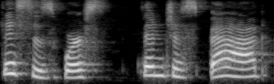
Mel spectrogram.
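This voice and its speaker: A woman's voice: sits high, takes it slowly, a bit bright, pitched above the performer's own voice. A woman voicing a sensitive, emotional young female flamingo in a children's storybook, speaking earnestly. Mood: dismayed.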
